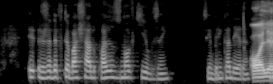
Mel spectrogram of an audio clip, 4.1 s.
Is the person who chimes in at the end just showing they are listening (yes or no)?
no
